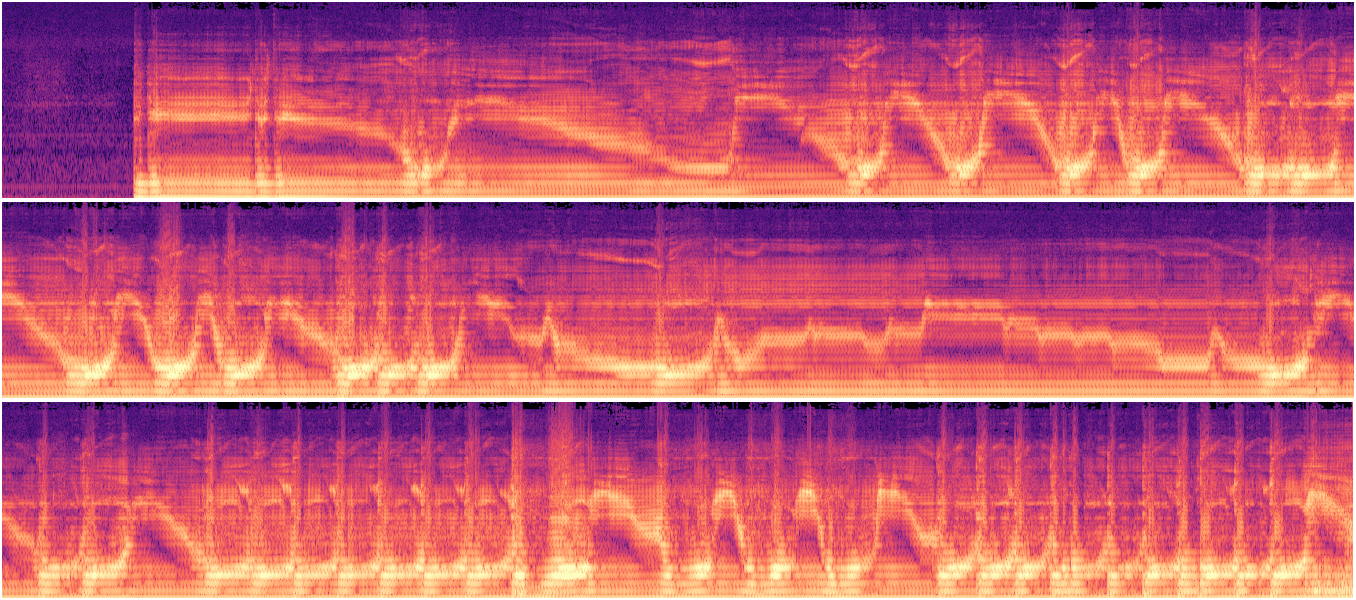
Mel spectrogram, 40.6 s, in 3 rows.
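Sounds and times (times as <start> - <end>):
bamboo didgeridoo: 1.4 - 40.5.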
